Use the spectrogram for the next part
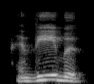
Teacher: Ba will get sifa of qalqala. And this qalqala is very crisp because there is no flow of sound or breath here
